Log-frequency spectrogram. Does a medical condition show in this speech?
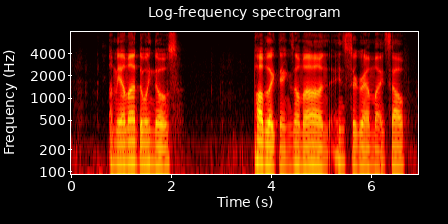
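Yes: ALS; cannot walk, Tobii eye-gaze texting, night ventilator, very low lung capacity, declines tracheostomy, acute hearing; voice got weaker.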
